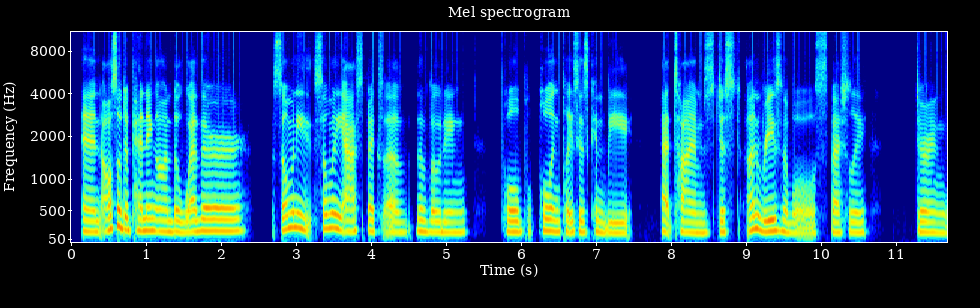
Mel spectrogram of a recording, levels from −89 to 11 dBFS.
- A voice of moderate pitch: Yes, medium, 170 Hz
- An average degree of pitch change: No, narrow, 2.3 semitones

